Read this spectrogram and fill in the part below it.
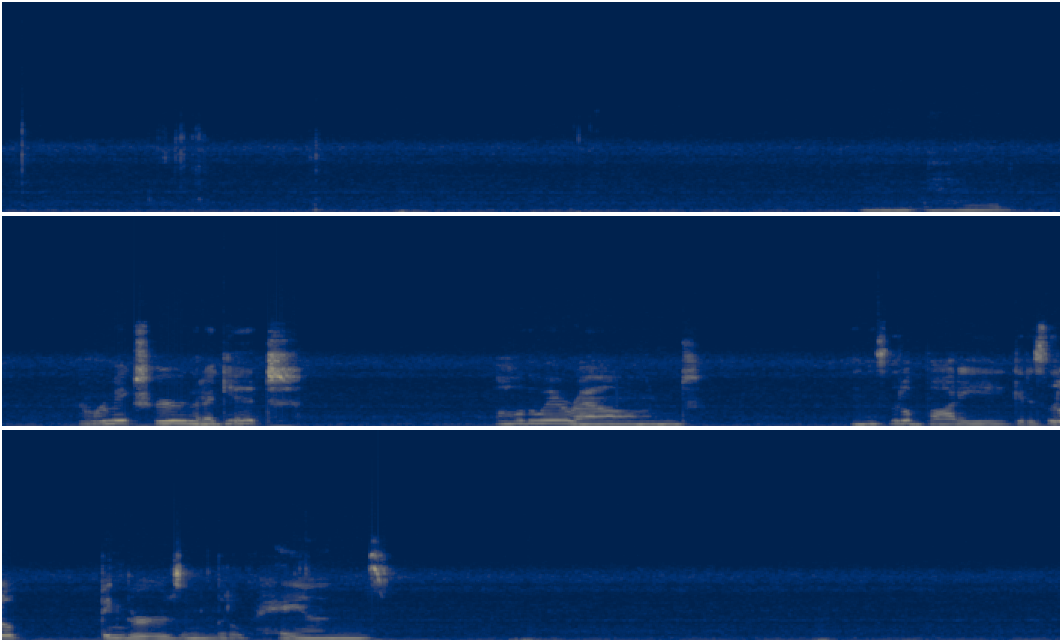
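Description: A thin tool taps and scrapes lightly against a plastic cup.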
